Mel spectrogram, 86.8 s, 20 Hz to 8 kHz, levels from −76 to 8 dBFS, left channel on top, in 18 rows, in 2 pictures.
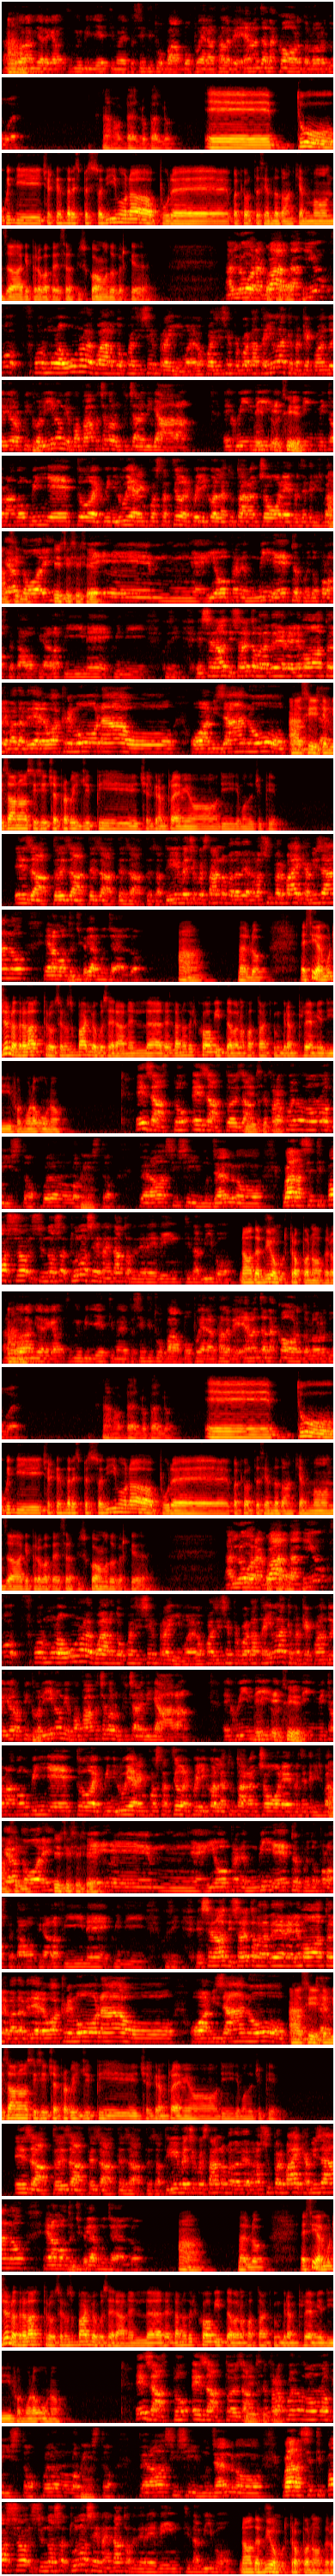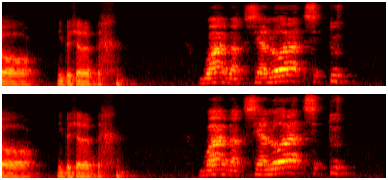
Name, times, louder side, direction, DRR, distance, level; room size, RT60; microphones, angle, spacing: voice 1, 0.0-5.1 17.7-19.5 19.8-26.8 27.3-28.6 28.9-34.5 35.0-48.4 53.3-59.9 69.5-74.0 74.4-80.5 81.1-81.3 84.5-86.2, left 1 dB, 80° right, -6 dB, 1.8 m, -27 dB
voice 2, 6.3-7.3 7.8-16.6 18.0-18.1 18.6-18.7 24.6-24.7 27.7-28.5 33.7-34.2 34.5-35.2 47.6-52.3 58.9-59.0 60.5-60.8 61.3-68.4 71.1-71.6 73.5-73.7 80.7-82.4 82.7-83.4, left 1 dB, 10° left, 7 dB, 0.4 m, -24 dB
4.1 x 2.6 x 3.3 m, 0.35 s
head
